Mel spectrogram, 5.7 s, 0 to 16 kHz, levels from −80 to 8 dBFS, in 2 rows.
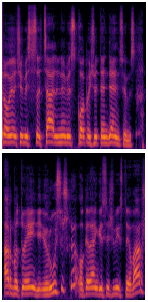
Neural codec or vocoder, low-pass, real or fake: autoencoder, 48 kHz, 32 numbers a frame, DAC-VAE, trained on Japanese speech; 14.4 kHz; fake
